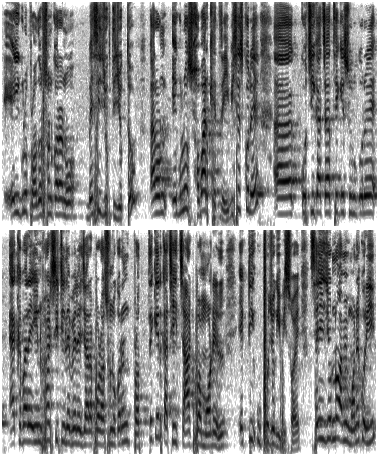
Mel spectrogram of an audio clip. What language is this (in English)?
Bangla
